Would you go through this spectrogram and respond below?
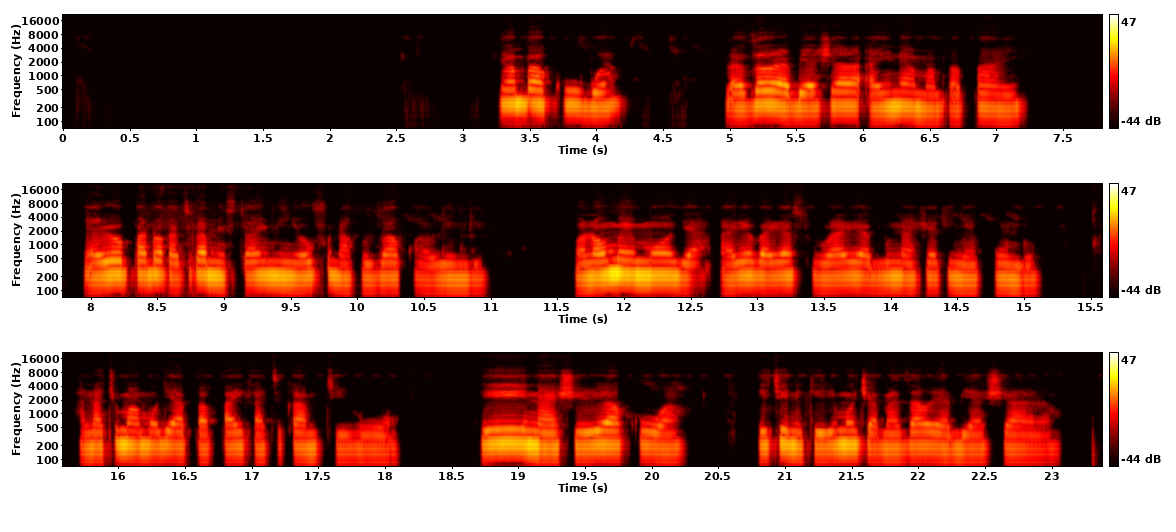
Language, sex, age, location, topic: Swahili, female, 18-24, Dar es Salaam, agriculture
